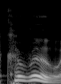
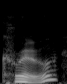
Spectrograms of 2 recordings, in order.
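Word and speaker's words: Crewe: difference in the name madame pascal pronounced it as if it were carew instead of crew but that might be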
